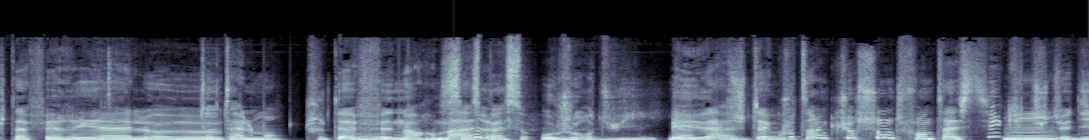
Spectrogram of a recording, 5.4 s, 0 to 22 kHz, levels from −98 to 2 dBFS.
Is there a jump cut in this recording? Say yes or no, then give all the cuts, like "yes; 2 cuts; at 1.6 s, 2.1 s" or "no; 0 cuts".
yes; 1 cut; at 4.0 s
